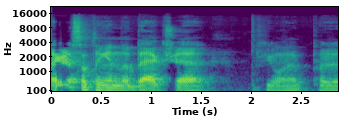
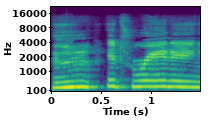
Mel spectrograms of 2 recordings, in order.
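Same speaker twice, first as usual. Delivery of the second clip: high, slow, mock crying. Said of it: "hear him quacking and crying".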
